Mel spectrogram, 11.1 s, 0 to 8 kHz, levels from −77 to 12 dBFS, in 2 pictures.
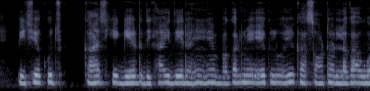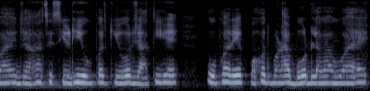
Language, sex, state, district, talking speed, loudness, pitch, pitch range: Hindi, male, Chhattisgarh, Sukma, 185 wpm, -28 LUFS, 190 Hz, 180-195 Hz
